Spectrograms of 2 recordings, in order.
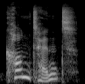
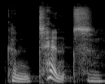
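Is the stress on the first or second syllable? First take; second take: first; second. First: The stress is on the first syllable. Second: The stress is on the second syllable. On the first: It means the material or contents of something. The speaker calls it wrong. "If you say content, then you're talking about something very, very different" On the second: It means pleased and satisfied. The speaker calls it right. "강세가 content. 뒤쪽에 있습니다"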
